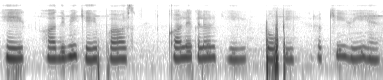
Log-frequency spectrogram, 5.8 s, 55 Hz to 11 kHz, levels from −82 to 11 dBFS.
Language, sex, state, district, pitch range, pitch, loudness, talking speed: Hindi, female, Uttar Pradesh, Saharanpur, 225-245 Hz, 230 Hz, -23 LUFS, 115 wpm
